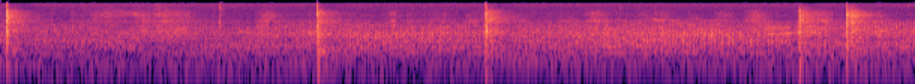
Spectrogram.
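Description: Martial arts kicks smacking a hand-held kick pad: five sharp slaps, irregularly spaced one to two seconds apart, the last two close together. A steady murmur of background noise runs underneath.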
